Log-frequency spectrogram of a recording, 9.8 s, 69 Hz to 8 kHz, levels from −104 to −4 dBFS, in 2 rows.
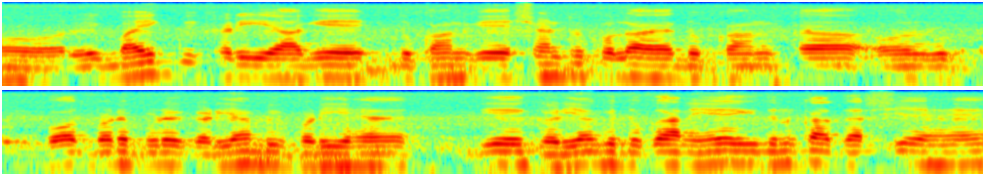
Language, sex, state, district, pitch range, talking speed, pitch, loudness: Hindi, male, Rajasthan, Jaisalmer, 110-125 Hz, 195 wpm, 115 Hz, -19 LUFS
